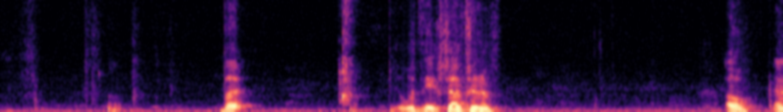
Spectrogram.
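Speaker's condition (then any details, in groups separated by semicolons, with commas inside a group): Cerebral palsy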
